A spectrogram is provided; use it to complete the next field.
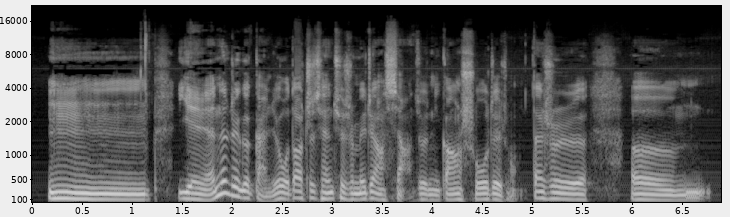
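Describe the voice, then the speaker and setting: An unremarkable speaking voice at a moderate pace. Its pitch varies in an ordinary way. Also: man, medium pitch for a man. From Changsha, Hunan, China. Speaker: podcast host. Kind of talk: casual chat. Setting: studio.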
